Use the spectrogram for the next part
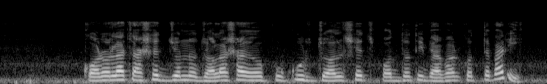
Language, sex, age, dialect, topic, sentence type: Bengali, male, 25-30, Standard Colloquial, agriculture, question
